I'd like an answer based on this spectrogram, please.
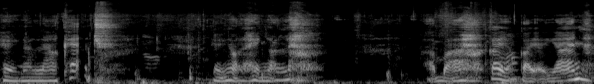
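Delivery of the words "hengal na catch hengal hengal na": soft, low, breathless panting. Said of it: "Hinihingal talaga ako magsalita".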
